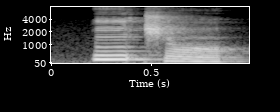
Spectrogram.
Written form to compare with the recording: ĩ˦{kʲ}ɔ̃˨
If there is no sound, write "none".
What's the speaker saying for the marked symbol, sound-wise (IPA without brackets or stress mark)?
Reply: t͡ʃ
